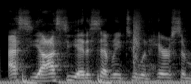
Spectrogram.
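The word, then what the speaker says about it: Asiasi: and tied and we have Cole commit and a 74 log s is how you say his name Devon SE hace at a 72 and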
